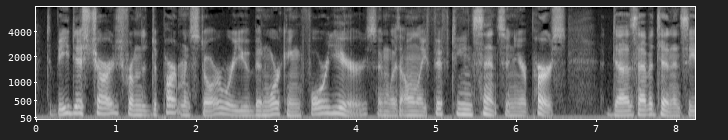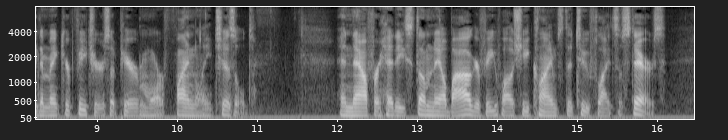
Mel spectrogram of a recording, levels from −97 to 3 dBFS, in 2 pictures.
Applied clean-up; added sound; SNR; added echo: none; none; none; none.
